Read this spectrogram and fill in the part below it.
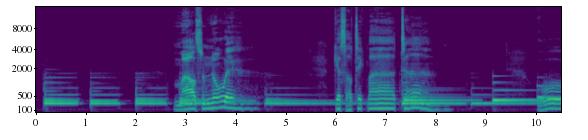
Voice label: Neumann Tube Mic Test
